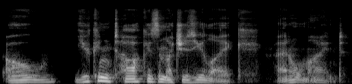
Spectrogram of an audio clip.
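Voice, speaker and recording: Middle-aged storybook farm man, played by a woman: deep, husky, bashful, folksy, gentle and hesitant. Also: expressive, measured pace, full character voice. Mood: shy, gentle. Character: shy, slow-spoken, kindly middle-aged farm man.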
